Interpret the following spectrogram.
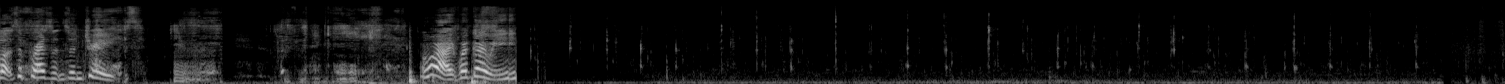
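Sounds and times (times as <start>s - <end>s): dog licking wetly: 4.7s - 14.5s.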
